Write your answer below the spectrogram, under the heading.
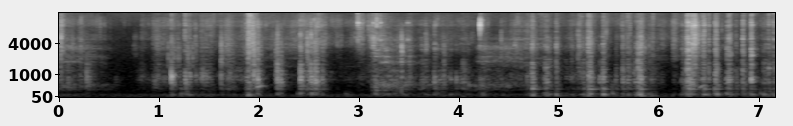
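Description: Small metal pick scraping and picking hard calcium scale off a marine toilet pump's base gasket: a run of short, irregular scratches and clicks that starts about a second in. The scale is rock-hard calcium that forms from seawater reacting with urine.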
